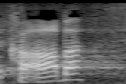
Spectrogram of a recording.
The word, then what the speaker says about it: Kaaba: Is how you say it, the Kaaba.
